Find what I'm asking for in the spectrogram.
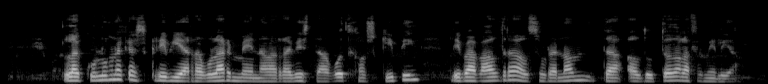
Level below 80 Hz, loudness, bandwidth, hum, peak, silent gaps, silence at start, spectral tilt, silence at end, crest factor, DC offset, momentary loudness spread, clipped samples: -80 dBFS; -27 LUFS; 11.5 kHz; none; -6 dBFS; none; 0.4 s; -5 dB/octave; 0.35 s; 20 dB; under 0.1%; 8 LU; under 0.1%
